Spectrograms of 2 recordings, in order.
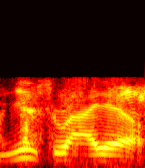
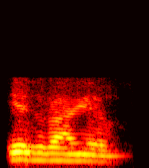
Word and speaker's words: Yisrael: But thou, Yisrael, that's how it's pronounced in Hebrew. It's Yisrael. – Israel. – Yisrael. It's three syllables.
